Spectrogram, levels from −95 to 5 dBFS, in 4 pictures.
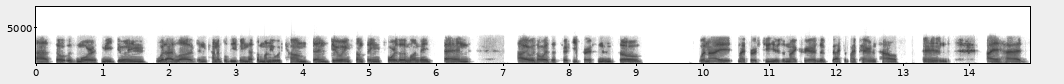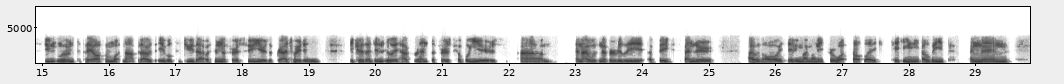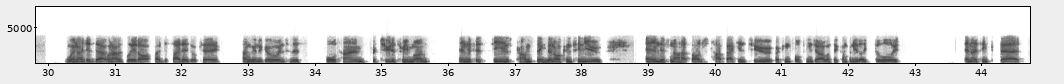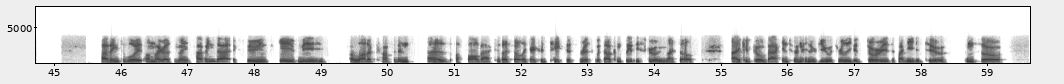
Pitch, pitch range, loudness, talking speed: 115 Hz, 110-120 Hz, -21 LUFS, 210 wpm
